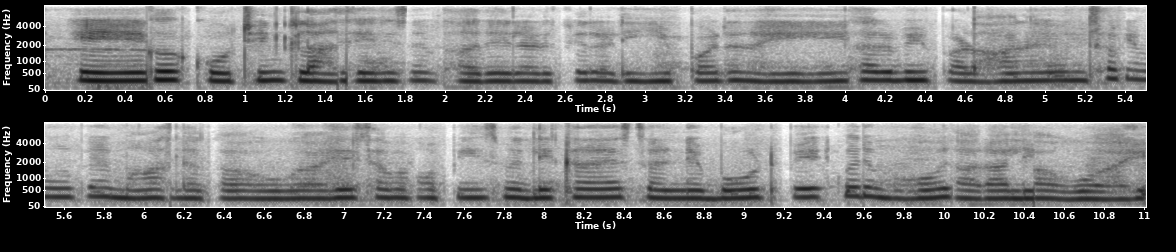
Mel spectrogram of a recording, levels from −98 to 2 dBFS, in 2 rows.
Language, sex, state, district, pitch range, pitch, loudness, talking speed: Hindi, female, Bihar, Jahanabad, 245-265 Hz, 255 Hz, -18 LUFS, 225 wpm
